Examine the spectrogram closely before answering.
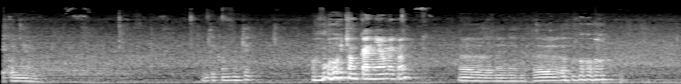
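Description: A banana peel rustles softly as it is pulled open.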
